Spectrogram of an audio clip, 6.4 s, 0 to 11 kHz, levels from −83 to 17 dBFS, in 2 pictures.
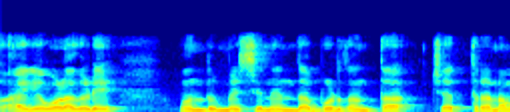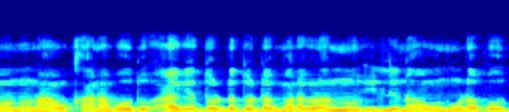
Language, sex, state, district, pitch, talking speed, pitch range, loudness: Kannada, male, Karnataka, Koppal, 135 Hz, 160 wpm, 130-140 Hz, -17 LUFS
